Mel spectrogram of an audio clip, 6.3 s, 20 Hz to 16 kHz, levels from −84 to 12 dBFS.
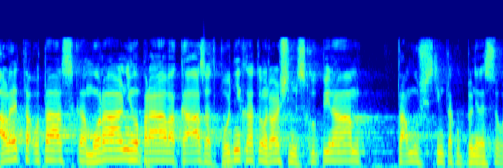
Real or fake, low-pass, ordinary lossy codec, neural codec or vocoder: real; 7.2 kHz; AAC, 96 kbps; none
